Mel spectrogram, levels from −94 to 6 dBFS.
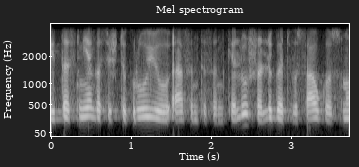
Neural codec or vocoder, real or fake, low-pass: none; real; 3.6 kHz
